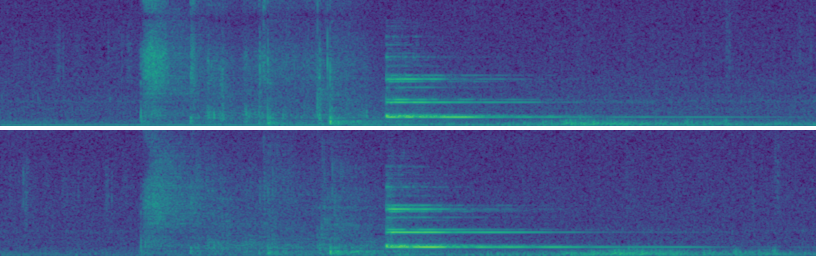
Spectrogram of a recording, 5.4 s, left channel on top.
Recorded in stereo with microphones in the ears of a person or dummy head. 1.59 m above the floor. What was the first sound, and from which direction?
Running footsteps, 30° left (ahead or behind).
